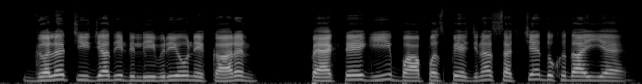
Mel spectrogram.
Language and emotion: Dogri, sad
